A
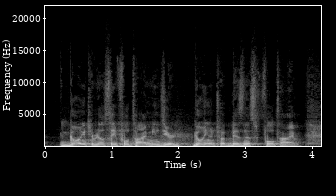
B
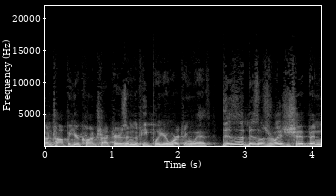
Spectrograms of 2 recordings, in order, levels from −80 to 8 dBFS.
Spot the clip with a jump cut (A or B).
B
